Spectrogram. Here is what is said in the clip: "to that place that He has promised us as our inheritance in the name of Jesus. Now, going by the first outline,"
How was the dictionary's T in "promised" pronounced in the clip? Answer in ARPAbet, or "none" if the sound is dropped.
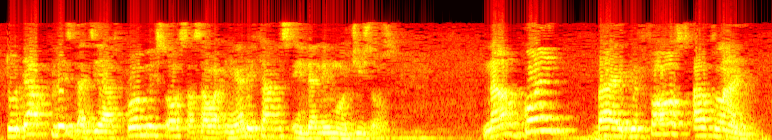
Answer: T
